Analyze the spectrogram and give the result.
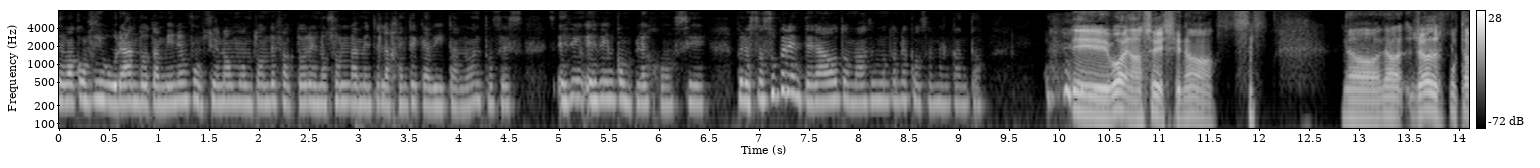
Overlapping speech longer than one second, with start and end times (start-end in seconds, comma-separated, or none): none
